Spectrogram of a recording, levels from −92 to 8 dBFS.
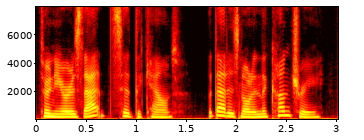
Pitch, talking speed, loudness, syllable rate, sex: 210 Hz, 280 wpm, -17 LUFS, 5.9 syllables/s, female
